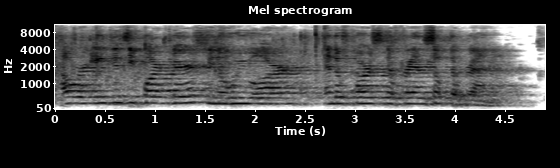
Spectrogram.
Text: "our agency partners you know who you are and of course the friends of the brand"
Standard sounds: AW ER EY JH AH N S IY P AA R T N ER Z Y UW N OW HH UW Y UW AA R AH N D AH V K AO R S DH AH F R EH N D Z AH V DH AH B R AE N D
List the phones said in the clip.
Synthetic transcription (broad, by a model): AW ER EY JH AH N S IY P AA R T N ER S Y UW N OW HH UW Y UW AA R AH N D AH V K AO R S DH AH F R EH N D S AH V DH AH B R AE N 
